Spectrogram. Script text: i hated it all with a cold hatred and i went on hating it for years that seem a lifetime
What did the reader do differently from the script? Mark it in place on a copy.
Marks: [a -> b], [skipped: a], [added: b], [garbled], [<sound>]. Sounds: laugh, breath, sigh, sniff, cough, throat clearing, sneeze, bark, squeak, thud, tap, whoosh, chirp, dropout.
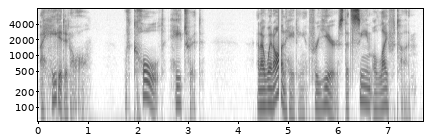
i hated it all with [skipped: a] cold hatred and i went on [dropout] hating it for years that seem a lifetime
